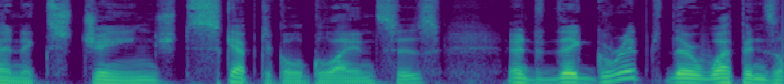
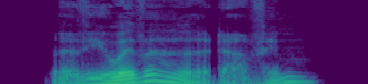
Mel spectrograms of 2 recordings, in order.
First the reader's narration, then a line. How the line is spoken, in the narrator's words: one guard muttered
